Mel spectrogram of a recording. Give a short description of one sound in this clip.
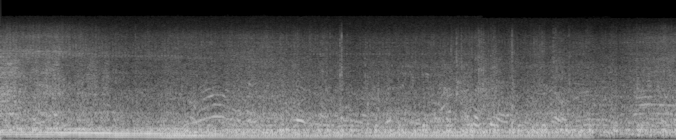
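A rally car engine idles with a low, steady rumble.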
